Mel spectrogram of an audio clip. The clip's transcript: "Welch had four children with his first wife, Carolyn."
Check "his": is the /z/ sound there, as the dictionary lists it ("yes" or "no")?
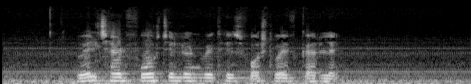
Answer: yes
